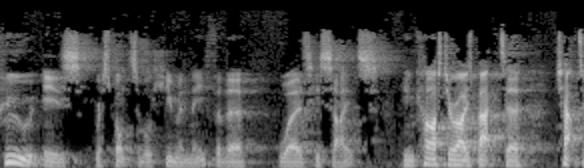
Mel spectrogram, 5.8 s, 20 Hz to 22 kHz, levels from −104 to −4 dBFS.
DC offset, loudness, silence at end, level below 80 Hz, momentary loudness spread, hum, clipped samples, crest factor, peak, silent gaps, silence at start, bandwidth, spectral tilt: under 0.1%; -29 LUFS; 0 s; -58 dBFS; 13 LU; none; under 0.1%; 24 dB; -6 dBFS; none; 0 s; 15.5 kHz; -3.5 dB/octave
